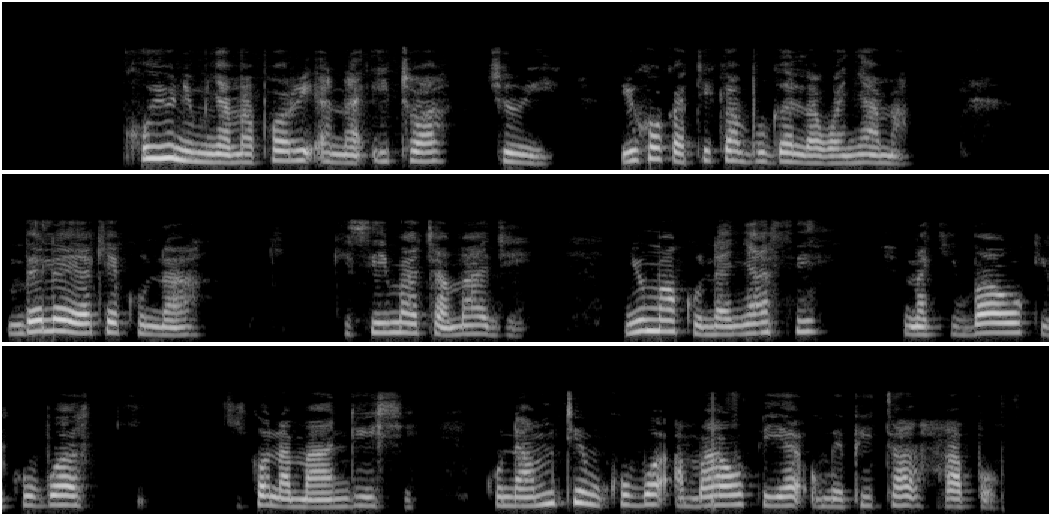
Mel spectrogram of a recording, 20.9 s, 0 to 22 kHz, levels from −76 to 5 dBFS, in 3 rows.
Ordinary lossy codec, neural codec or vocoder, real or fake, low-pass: AAC, 48 kbps; none; real; 7.2 kHz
